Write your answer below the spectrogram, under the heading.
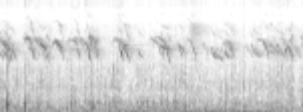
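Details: A brood of chicks chirps in quick succession, shrill downslurred peeps crowding together, with a couple of faint low taps near the start.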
